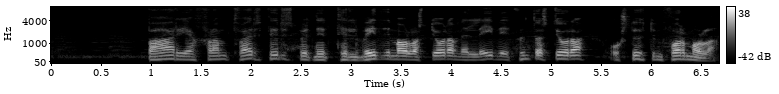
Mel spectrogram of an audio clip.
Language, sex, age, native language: Icelandic, male, 40-49, Icelandic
